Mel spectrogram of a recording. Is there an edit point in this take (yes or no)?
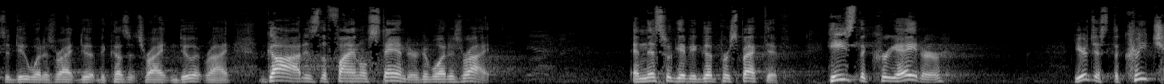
yes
